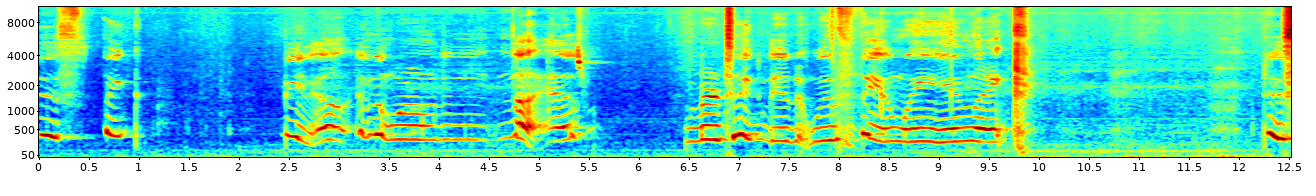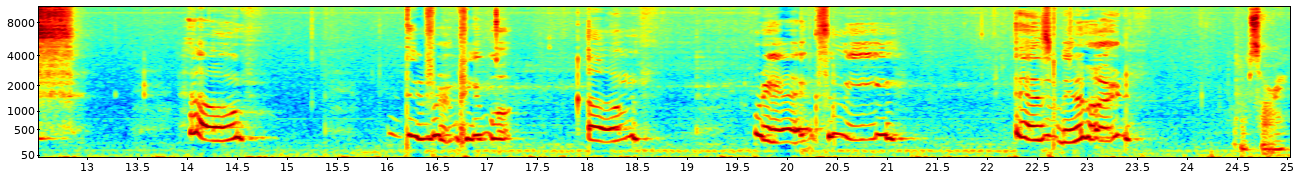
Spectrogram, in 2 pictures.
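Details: 30-year-old woman with GMFCS Level 4 cerebral palsy, quadriplegia with an athetoid component affecting arms, legs and trunk, uses a power wheelchair, repeated eye and hip surgeries; dysarthria (athetoid cerebral palsy).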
